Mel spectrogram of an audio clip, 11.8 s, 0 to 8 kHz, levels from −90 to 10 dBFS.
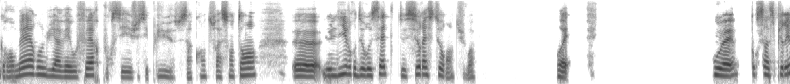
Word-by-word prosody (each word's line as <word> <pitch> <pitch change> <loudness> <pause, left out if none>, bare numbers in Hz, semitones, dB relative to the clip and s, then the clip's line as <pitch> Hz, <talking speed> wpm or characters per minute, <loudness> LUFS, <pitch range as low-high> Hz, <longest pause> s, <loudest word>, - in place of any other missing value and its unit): grand-mère, 205 +9 0
on 235 - 0
lui 195 -4 -2
avait 170 -2 +1
offert, 210 +6 -1
pour - - -13
ses 160 -1 -4
je 155 +2 -6
sais - - -4
plus, 180 -3 -11
heu, - - -20
50-60 175 +5 -2
ans, 215 +2 +1 0.6
heu, 185 -1 +5
le 200 - -2
livre 235 +1 +1
de 210 - -2
recettes 210 +4 +2 0.2
de 195 - -5
ce 190 +6 +3
restaurant, 225 -4 0
tu - - -15
vois? - - -9 1.2
Ouais. - - +3 2.2
Ouais, 200 -3 +6 0.2
pour 230 - -8
s'inspirer 230 +1 +2
200 Hz, 135 wpm, -25 LUFS, 180-225 Hz, 2.2 s, Ouais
